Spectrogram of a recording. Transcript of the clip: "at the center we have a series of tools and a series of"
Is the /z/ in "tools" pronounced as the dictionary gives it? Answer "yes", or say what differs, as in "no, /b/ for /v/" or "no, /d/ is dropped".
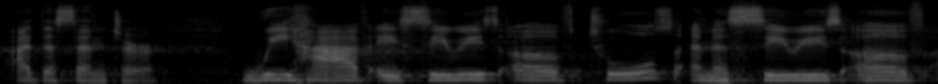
yes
